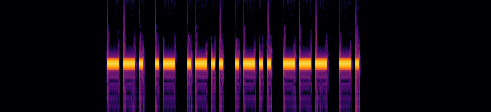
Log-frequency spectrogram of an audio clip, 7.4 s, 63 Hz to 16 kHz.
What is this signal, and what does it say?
Morse code, heard as a keyed tone, about 20 wpm, 700 Hz. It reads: GALLON
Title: 6 Letter Words - First 3 Letters Given - 20wpm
